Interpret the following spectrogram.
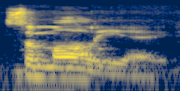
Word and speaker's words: sommelier: by the way it's it's pronounced differently in different parts of the world in america typically say or we say somalia in uh europe france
